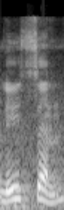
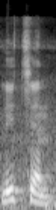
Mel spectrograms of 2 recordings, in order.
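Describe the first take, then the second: Both takes have the same delivery.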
